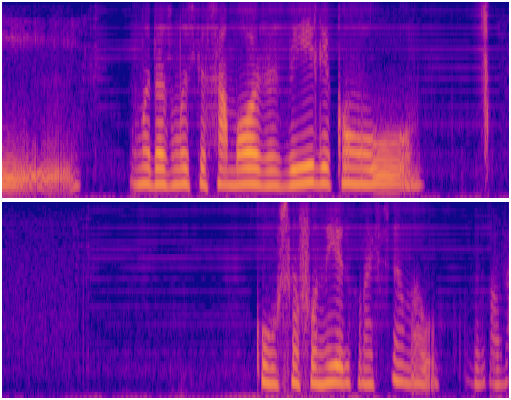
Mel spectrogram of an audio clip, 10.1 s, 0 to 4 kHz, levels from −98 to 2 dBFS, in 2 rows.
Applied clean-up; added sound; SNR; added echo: neural separator model SepFormer WHAM!.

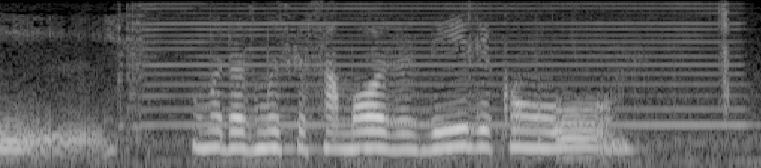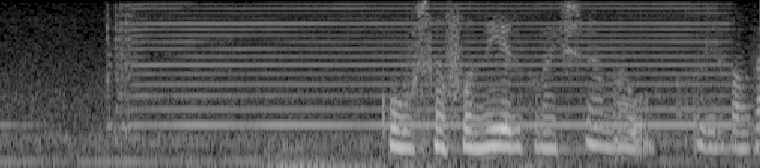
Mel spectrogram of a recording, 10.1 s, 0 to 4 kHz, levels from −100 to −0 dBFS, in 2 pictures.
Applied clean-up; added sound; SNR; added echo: none; Bowed string instrument; 14 dB; none.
